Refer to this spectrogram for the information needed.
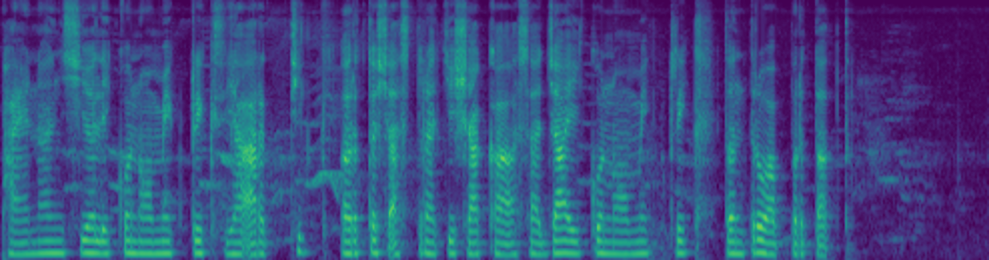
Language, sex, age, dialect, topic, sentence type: Marathi, male, 18-24, Southern Konkan, banking, statement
